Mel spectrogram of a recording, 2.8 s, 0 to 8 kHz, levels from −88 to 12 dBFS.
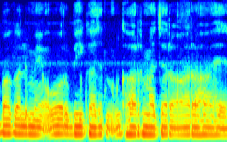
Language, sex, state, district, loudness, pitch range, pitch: Hindi, male, Jharkhand, Deoghar, -13 LUFS, 110-115 Hz, 115 Hz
